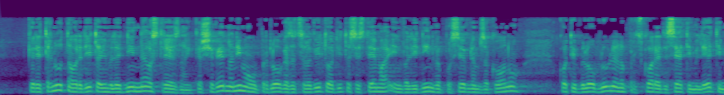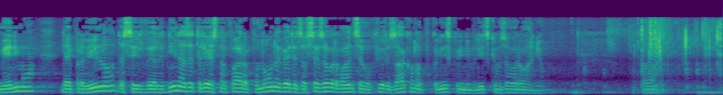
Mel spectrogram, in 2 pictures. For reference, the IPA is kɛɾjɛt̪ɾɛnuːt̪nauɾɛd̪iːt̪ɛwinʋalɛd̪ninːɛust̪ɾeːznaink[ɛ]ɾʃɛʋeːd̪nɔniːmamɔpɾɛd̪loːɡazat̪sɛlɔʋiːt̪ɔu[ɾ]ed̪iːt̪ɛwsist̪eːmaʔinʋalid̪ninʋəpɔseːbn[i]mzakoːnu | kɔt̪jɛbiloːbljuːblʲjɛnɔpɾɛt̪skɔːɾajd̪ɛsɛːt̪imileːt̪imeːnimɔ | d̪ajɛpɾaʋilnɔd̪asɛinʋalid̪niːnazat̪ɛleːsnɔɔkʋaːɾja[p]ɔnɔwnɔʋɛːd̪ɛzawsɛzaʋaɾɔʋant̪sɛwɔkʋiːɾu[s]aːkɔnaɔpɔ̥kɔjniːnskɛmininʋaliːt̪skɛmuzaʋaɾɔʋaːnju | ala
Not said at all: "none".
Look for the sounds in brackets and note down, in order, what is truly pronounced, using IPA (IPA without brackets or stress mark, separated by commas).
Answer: ɛ, ɾ, ɛ, p, z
